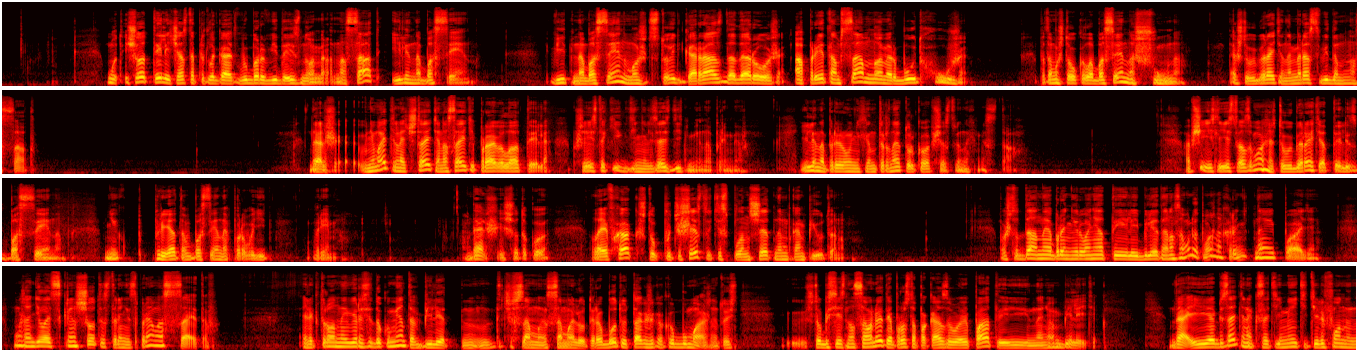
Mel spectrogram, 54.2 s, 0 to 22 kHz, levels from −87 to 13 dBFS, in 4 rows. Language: Russian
